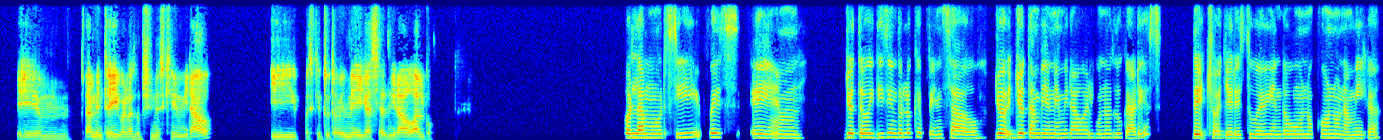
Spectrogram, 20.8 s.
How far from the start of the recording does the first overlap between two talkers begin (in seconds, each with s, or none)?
none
